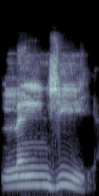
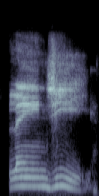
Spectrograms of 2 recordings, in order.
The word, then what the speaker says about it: lundi: Days of the week come straight from French, although we pronounce them a little bit differently. So I'll just get you to repeat after me. Monday is lundi. Lundi. It's a little different from French where you would say lundi, right?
